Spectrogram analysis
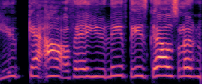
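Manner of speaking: a hint of an elderly lady chasing off a stranger; mock old lady yelling. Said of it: "she's like".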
